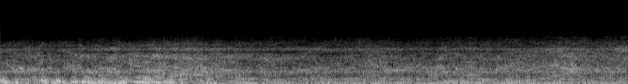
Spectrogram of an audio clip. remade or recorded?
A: remade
